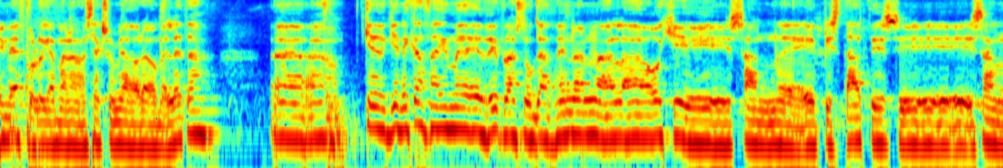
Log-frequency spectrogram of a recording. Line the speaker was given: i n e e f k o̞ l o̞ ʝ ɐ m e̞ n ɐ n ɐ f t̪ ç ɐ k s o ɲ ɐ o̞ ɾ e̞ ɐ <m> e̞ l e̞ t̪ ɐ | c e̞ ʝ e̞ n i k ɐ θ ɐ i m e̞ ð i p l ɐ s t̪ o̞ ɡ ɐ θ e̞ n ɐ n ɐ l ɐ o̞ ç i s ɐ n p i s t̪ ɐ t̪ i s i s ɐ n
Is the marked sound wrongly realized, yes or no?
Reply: no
